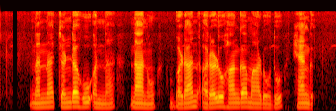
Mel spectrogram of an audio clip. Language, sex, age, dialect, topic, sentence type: Kannada, male, 25-30, Dharwad Kannada, agriculture, question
